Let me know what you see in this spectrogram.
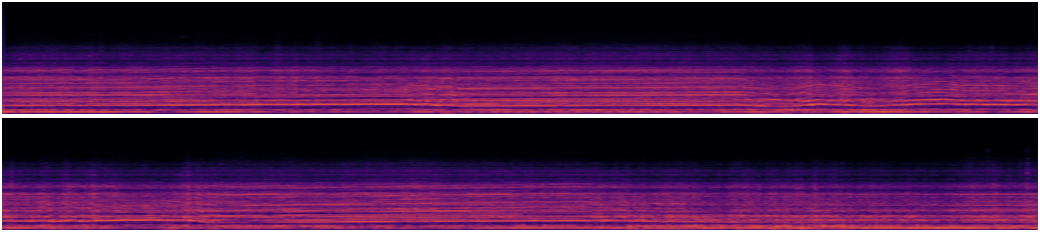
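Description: Race car engine heard from inside the cockpit, running hard at high revs. The pitch dips briefly about four seconds in, wavers up and down a few times from about eight to twelve seconds as the throttle is worked, and eases lower later on.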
